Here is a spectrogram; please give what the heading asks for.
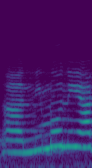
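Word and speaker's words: pneumonia: भी वैसा ही है निमोनिया में भी हम क्या करते हैं पी का उच्चारण होता है पी एन ए यू एम ओ एन आई ए but Hampi का उच्चारण नहीं करते तो कहते हैं की निमोनिया वैसे ही कुछ ऐसे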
